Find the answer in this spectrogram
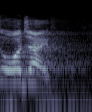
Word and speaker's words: ogive: It is ogive, pronounce is ogive, but we can write down in ogive.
